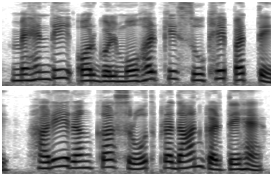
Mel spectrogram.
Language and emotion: Hindi, neutral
